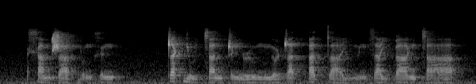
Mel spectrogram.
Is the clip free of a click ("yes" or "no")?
yes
